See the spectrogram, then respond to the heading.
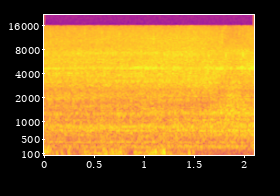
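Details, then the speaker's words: Mercedes S600 V12 after new belt, lower radiator hose, idler pulley, greased idlers and new antifreeze; ABC system kicked in: smooth, even idle rumble with no knocks, ticks or squeals; much better than before. "but it sounds good so much better than before so much better than before"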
